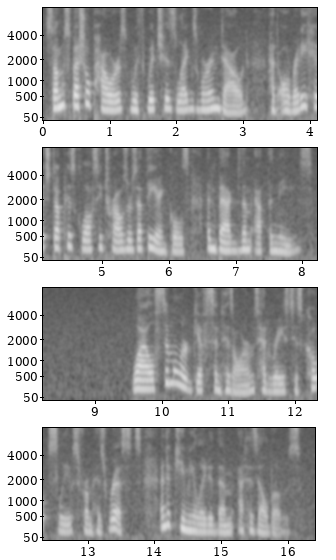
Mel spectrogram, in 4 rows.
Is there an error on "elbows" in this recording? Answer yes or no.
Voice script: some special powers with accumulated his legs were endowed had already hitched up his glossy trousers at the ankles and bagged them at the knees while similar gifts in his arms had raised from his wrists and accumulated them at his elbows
no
